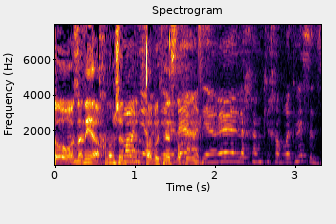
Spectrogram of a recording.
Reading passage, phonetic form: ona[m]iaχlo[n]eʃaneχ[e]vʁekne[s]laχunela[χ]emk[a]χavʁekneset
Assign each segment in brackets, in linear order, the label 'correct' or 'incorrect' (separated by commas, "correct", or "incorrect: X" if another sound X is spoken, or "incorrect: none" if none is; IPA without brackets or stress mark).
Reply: incorrect: n, incorrect: m, incorrect: a, correct, correct, incorrect: i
